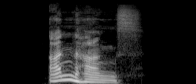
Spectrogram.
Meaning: genitive singular of Anhang
- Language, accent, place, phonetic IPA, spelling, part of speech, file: German, Germany, Berlin, [ˈanhaŋs], Anhangs, noun, De-Anhangs.ogg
